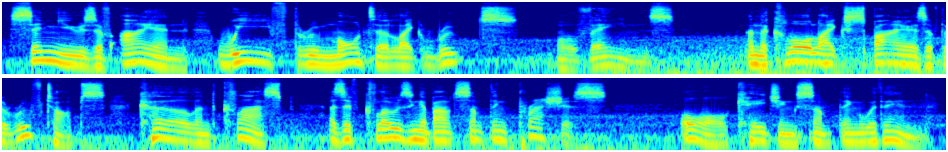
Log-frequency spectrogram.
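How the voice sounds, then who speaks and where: A man's voice: medium pitch, animated, slow, slight background noise. A man reading dramatic, scripted second-person narration of a fantasy story. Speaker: narrator and game master. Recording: music under the voice. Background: background music.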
